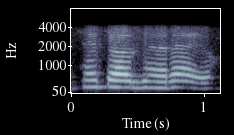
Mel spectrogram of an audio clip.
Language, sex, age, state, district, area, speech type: Dogri, female, 30-45, Jammu and Kashmir, Udhampur, rural, conversation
